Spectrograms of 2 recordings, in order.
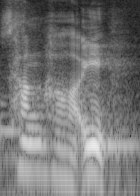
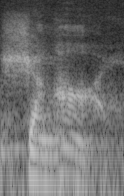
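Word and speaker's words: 上海: 자, 참고적으로 우리끼리는 또 상하이, 원어식 발음은 샹하이.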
